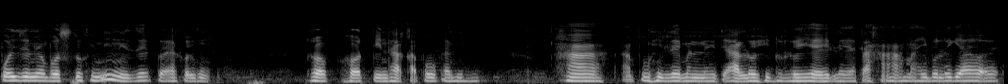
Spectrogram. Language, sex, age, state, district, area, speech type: Assamese, female, 60+, Assam, Dibrugarh, rural, spontaneous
